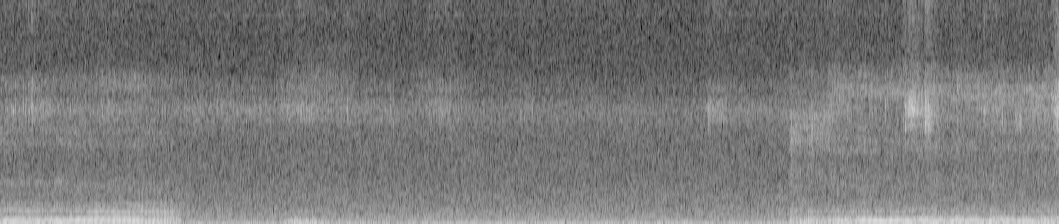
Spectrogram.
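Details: Two loud, rough, voiced snoring breaths from a sleeping dog, separated by a quieter stretch of steady room hum: dog snoring.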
